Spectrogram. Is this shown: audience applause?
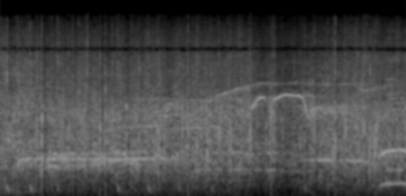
yes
